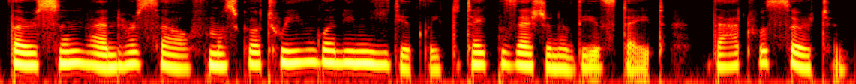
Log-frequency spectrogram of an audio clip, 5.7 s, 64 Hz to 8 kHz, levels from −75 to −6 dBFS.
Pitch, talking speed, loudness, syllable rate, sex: 185 Hz, 180 wpm, -21 LUFS, 5.4 syllables/s, female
